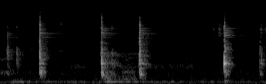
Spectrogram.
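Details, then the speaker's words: Ernie Ball Music Man StingRay bass plugged into an amp before repair, customer-reported crackly pots: irregular sharp pops and crackles over a faint hum as the controls are turned, one pot scratchy. "the customer had said that the actual potential potential emitters of the bass we're quite crackly so I'm going to see if we can hear that right now"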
